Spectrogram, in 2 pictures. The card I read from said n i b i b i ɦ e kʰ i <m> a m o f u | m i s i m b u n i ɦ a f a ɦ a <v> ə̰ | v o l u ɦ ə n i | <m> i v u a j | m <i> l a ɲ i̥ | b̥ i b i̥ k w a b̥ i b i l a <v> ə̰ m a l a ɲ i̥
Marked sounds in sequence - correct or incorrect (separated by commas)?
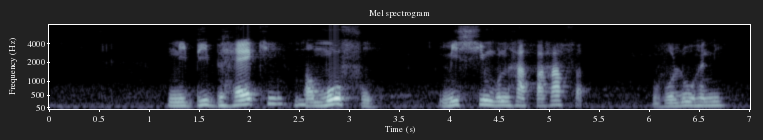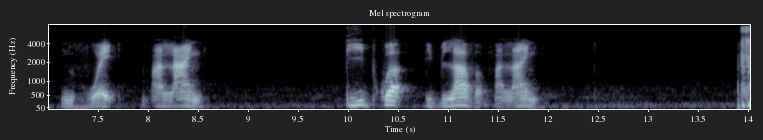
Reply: correct, incorrect, incorrect, incorrect, correct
